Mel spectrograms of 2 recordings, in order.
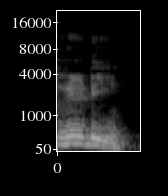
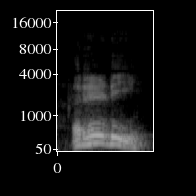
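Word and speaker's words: ready: Okay, get रेडी। Gate means होना या पाना। ओके, अब देखिए यहाँ पे इसका क्या मीन्स निकलता है? रेडी, इसको रीडी नहीं पढ़ना है, रेडी। क्या पढ़ते हैं? रेडी।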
